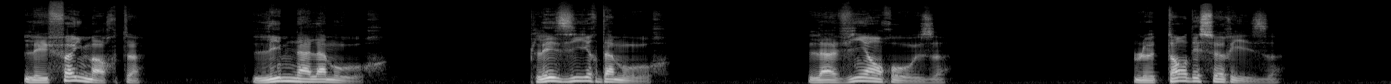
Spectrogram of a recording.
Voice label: PRONONCIATION JANVIER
